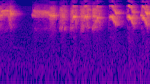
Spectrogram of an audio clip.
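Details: Nearly continuous, dense high-pitched twittering and buzzy chattering from a blue-crowned hanging parrot, with one brief gap early on and pulsing bursts afterwards.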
